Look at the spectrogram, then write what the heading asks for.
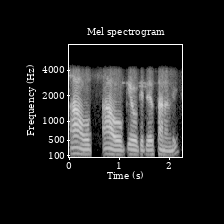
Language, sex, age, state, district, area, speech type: Telugu, male, 18-30, Telangana, Khammam, urban, conversation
